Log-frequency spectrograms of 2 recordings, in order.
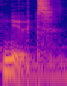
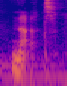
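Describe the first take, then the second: First: The vowel is a long 'oo' sound. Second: The vowel is a short 'uh' sound. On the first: The speaker calls it right. "it's pronounced like Newt" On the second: The speaker calls it wrong. "So please do not call her Nut"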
